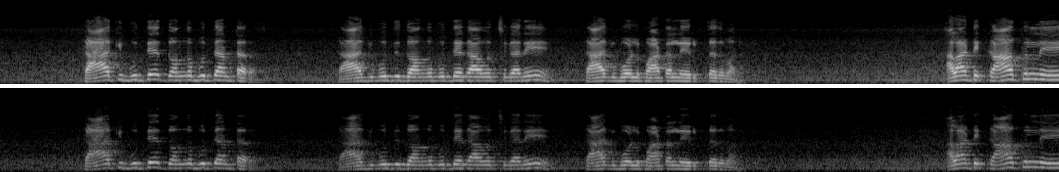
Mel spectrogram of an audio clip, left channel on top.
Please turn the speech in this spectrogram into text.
కాకి బుద్ధే దొంగ బుద్ధి అంటారు. కాకి బుద్ధి దొంగ బుద్ధే కావచ్చు, కానీ కాకి బోళ్ళు పాటలు నేర్పుతుంది మనకి. అలాంటి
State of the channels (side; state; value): right; quieter; 8.7 dB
